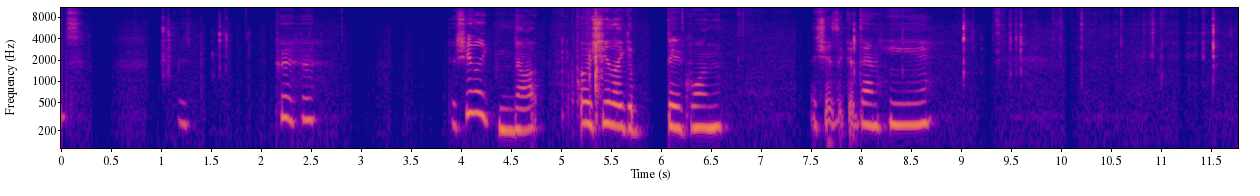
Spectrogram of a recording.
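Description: A small plastic box clicks and rattles as it is handled.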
